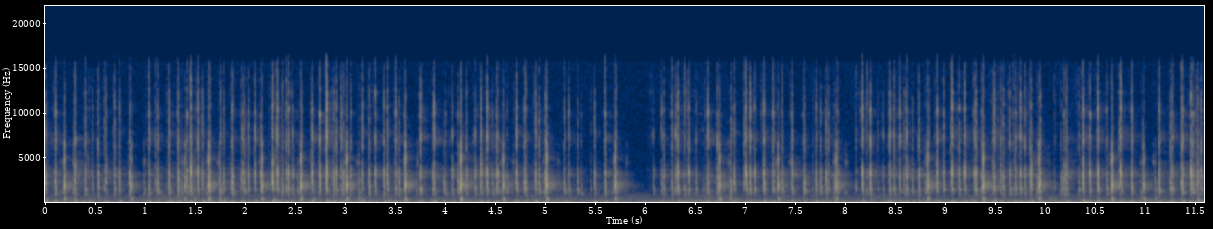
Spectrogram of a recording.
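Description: Fingertips type continuously on an Iron180 tenkeyless mechanical keyboard with white ABS keycaps, Alpaca V2 switches, a brass plate and a dark metal case with a brass bottom. Rapid, bright, short clacks run throughout over a faint low hum, with a brief lull near the middle.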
